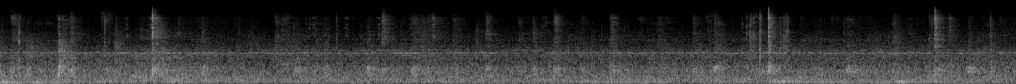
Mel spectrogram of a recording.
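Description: Chess pieces clack sharply on a wooden board.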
